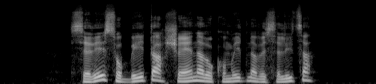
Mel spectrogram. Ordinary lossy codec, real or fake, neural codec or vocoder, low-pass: none; fake; codec, 44.1 kHz, 7.8 kbps, Pupu-Codec; 19.8 kHz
